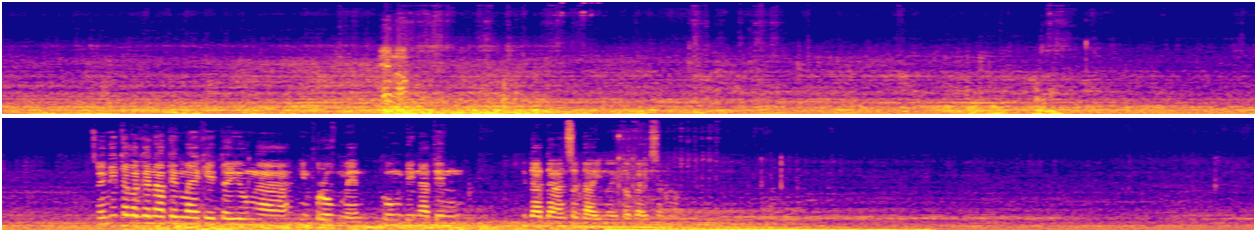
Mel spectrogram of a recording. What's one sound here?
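A car's engine hums and its tyres rumble steadily on the road, heard from inside the car.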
